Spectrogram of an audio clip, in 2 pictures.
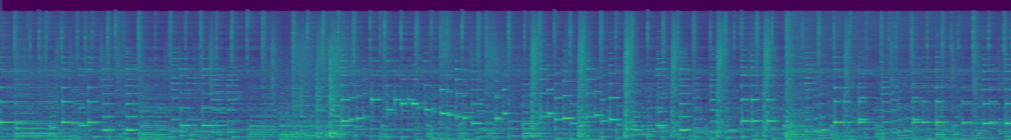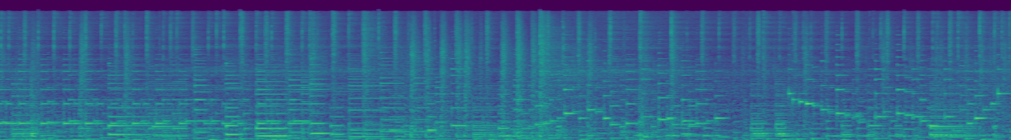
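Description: Live acoustic jazz played by upright bass, piano and drum kit together. The drums keep time on the cymbals while the piano plays runs over a walking bass.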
